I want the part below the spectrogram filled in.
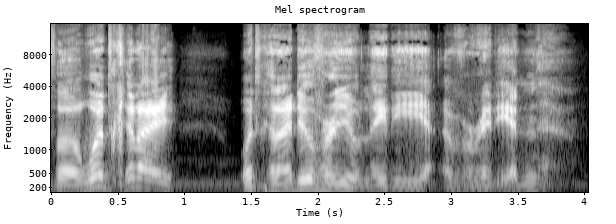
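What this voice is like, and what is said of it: Character voice with an accent. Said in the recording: “I don't remember if this was his accent or not, but I think it's what we're going to go with.”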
